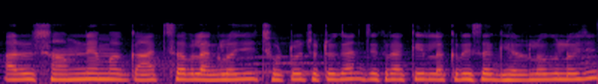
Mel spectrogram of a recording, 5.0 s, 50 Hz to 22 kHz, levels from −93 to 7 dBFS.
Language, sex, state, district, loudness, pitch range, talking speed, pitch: Angika, female, Bihar, Begusarai, -35 LUFS, 225-235 Hz, 205 wpm, 230 Hz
